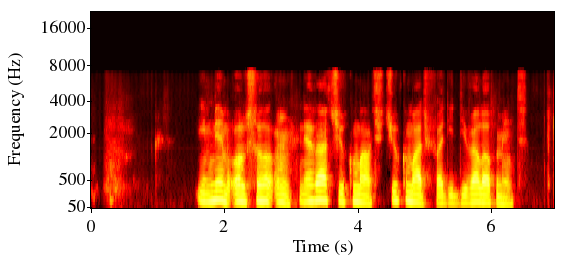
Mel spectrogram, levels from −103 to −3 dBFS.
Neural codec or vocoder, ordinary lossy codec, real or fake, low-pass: codec, 16 kHz, 2 kbps, X-Codec, HuBERT features, trained on LibriSpeech; none; fake; 7.2 kHz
